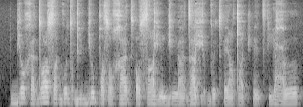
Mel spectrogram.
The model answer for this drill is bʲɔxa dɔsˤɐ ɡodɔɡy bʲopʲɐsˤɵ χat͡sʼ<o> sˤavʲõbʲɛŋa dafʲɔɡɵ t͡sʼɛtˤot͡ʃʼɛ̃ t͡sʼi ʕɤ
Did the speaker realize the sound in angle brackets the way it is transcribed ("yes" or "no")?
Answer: no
